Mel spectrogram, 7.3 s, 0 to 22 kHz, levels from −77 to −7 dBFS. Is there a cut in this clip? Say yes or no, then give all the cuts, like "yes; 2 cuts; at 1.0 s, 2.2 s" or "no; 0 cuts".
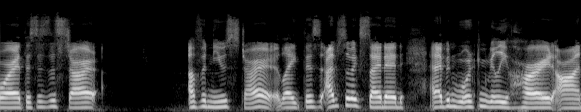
no; 0 cuts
